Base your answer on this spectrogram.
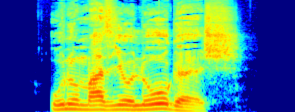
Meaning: onomasiological
- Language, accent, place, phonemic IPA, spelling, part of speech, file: German, Germany, Berlin, /onomazi̯oˈloːɡɪʃ/, onomasiologisch, adjective, De-onomasiologisch.ogg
